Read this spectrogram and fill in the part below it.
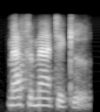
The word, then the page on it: mathematical: Indian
